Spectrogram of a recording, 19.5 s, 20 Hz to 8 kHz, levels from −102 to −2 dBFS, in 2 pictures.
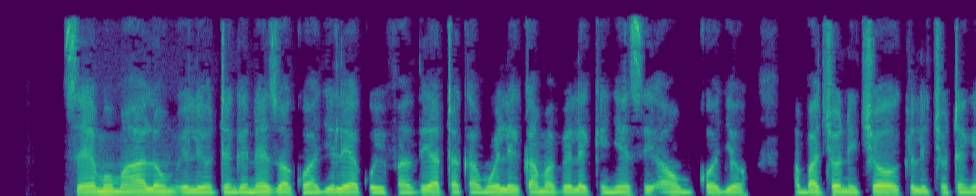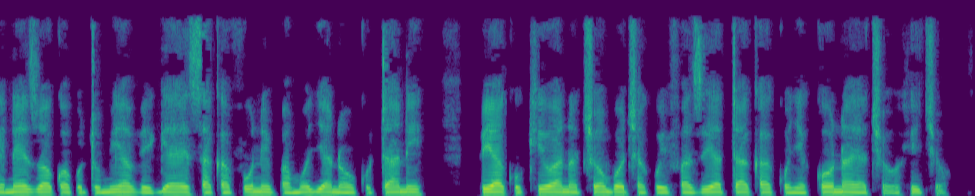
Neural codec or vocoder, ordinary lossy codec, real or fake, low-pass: none; MP3, 48 kbps; real; 7.2 kHz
